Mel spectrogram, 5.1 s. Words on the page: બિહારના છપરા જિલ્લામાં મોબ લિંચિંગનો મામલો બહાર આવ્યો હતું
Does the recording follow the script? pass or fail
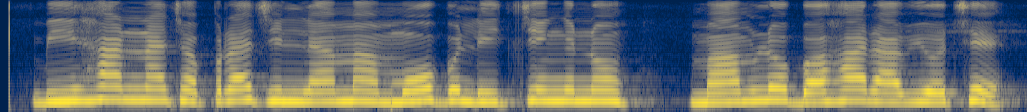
fail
